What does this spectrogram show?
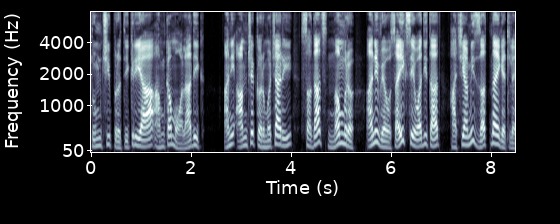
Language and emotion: Goan Konkani, happy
